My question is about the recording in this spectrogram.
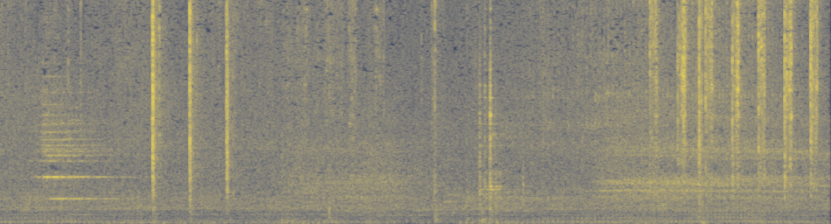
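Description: Meat cleaver chopping through a side of pork on a wooden table: sharp knocks, three about half a second apart, then a quicker run near the end. Under them runs a steady low engine hum, with a short high tone near the start.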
